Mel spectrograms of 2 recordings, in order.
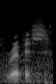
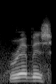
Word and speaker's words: Revis: So Revis. Revis it is. He says it rhymes with Trev. Trev and Rev.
